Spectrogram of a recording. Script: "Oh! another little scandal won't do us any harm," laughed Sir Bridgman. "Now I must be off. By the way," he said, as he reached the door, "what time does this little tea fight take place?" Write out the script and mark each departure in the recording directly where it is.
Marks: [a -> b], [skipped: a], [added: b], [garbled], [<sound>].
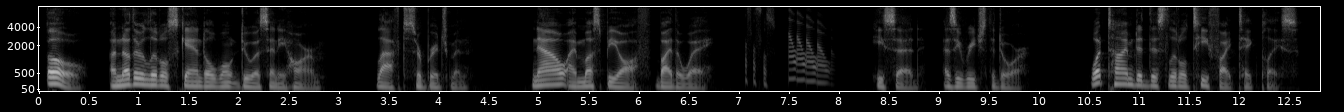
"Oh! another little scandal won't do us any harm," laughed Sir Bridgman. "Now I must be off. By the way," [chirp] he said, as he reached the door, "what time [does -> did] this little tea fight take place?"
